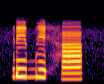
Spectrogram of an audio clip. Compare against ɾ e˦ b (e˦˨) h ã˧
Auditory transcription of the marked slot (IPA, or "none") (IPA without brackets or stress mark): e˦˨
